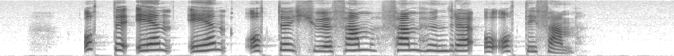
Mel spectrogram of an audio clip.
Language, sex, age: Norwegian, female, 34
